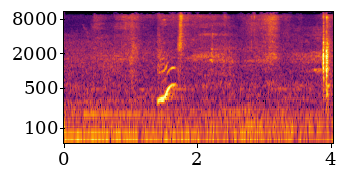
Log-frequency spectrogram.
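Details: Tabby cat, a stray street cat in Morocco, gives one short sweet meow rising and then falling, with soft low room noise and a quiet click at the end.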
